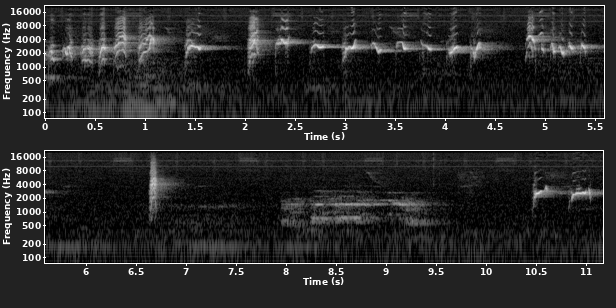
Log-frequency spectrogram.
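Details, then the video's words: Greater green leafbird, locally cucak ijo, singing gacor: rapid bursts of sharp whistles and chips in quick clusters, a lone click, a soft lower warbled phrase, then renewed whistles. "SUARA BURUNG CUCAK IJO GACOR , TELER"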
